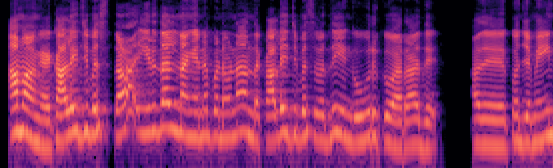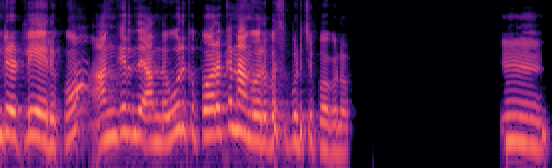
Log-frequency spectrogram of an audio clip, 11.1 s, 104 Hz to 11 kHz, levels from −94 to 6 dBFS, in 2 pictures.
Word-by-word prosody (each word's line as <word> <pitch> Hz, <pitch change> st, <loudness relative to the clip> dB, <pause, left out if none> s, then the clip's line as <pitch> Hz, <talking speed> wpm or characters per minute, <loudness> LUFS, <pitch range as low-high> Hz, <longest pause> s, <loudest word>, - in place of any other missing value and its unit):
ஆமாங்க. 255 Hz, -8 st, +6 dB
College 270 Hz, +5 st, +6 dB
bus 270 Hz, 0 st, +1 dB
தான். 265 Hz, -, +5 dB
இருந்தாலும் 300 Hz, +1 st, +2 dB
நாங்க 255 Hz, -2 st, +4 dB
என்ன 255 Hz, +1 st, -3 dB
பண்ணுவோன்னா, 250 Hz, +3 st, -2 dB
அந்த 225 Hz, -2 st, -2 dB
காலேஜ் 265 Hz, +3 st, +1 dB
பஸ் 250 Hz, -1 st, -4 dB
வந்து 255 Hz, +5 st, -5 dB
எங்க 220 Hz, -2 st, -5 dB
ஊருக்கு 240 Hz, -3 st, -4 dB
வராது. 190 Hz, -1 st, -2 dB, 0.4 s
அது 205 Hz, 0 st, -1 dB, 0.2 s
கொஞ்சம் 215 Hz, -1 st, -2 dB
மெயின் 260 Hz, +4 st, 0 dB
ரோட்லயே 255 Hz, -1 st, +2 dB
இருக்கும். 220 Hz, -, -5 dB, 0.2 s
அங்கருந்து 260 Hz, +2 st, -2 dB
அந்த 215 Hz, 0 st, -7 dB
ஊருக்கு 295 Hz, -3 st, -4 dB
போறக்கு 275 Hz, +4 st, +2 dB
நாங்க 255 Hz, -5 st, +2 dB
ஒரு 215 Hz, -, -3 dB
பஸ் 220 Hz, -, -7 dB
புடிச்சு 230 Hz, +1 st, -6 dB
போகணும். 170 Hz, -2 st, -8 dB, 1.6 s
ம். 210 Hz, -3 st, -5 dB
250 Hz, 165 wpm, -20 LUFS, 220-275 Hz, 1.6 s, ஆமாங்க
